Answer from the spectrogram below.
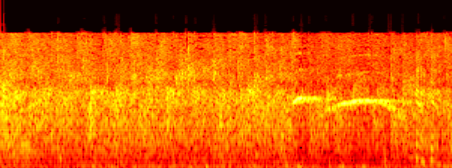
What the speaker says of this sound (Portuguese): uma salva de palmas para João Paulo Cuenca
